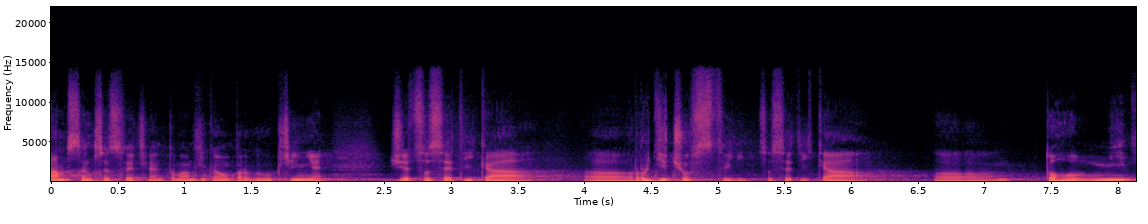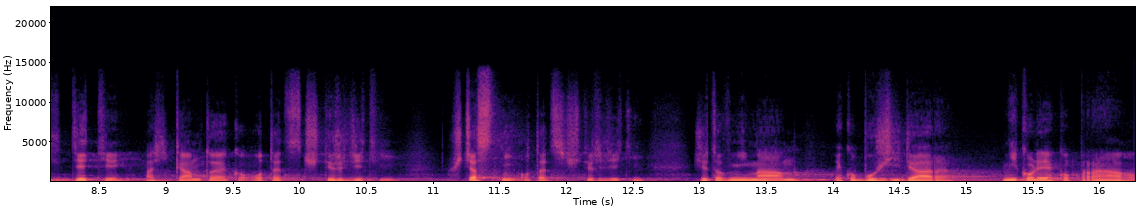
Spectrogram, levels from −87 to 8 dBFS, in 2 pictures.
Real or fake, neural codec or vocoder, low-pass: fake; autoencoder, 48 kHz, 32 numbers a frame, DAC-VAE, trained on Japanese speech; 14.4 kHz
